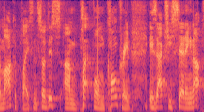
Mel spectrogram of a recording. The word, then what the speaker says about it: Konkrete: Yeah, so one of the things, one big project that I'm working on is something called Konkrete, and it's spelled Konkrete, which is because we love a tricky spelling.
